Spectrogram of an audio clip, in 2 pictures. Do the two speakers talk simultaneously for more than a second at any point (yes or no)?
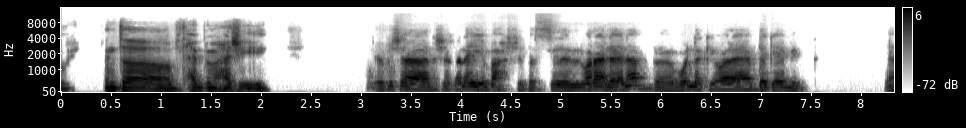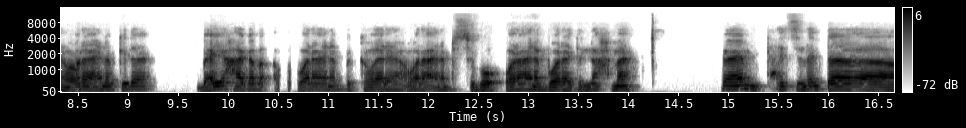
no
